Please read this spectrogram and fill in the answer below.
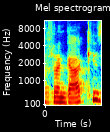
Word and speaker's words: Frangakis: Hoje a gente vai conversar com a Lorena Frangakis, é assim que pronuncia?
